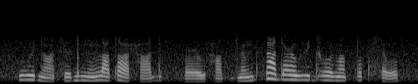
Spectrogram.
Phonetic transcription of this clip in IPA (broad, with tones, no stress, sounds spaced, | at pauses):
β ɯ˧ d ɑ̃˩ s ɯ˨˩˦ d ŋ ũ˨˩˦ l o˨˩˦ tˤ w y˩ h ɑ˨˩˦ d | ʕ u˩ h ɑ˩ tˤ d͡z ũ˨˩˦ d θ ɑ˥˧ d ʕ u˧ ɣ y˥˧ d ɣ o˥˧ ð ɑ̃˧ tˤ d e˥˧ tˤ s o˨˩˦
